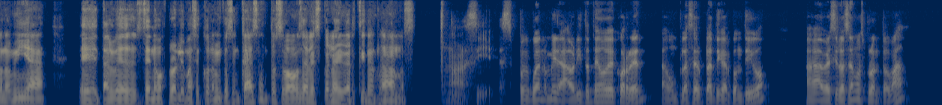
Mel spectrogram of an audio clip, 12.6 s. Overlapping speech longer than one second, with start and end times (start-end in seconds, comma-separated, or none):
none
